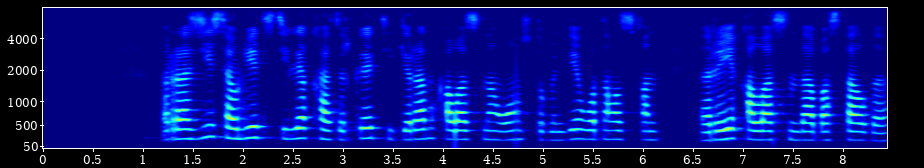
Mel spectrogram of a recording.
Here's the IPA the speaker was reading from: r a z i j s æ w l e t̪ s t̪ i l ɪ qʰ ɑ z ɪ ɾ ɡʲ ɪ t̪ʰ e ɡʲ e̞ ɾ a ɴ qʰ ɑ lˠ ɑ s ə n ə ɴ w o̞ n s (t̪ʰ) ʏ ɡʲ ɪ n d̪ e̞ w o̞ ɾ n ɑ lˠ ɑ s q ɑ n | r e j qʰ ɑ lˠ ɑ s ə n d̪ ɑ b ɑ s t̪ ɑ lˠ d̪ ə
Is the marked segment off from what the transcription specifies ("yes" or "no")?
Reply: yes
